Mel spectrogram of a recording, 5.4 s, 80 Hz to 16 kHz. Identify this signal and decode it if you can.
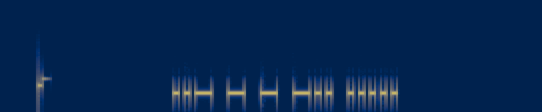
Morse code, heard as a keyed tone, about 22 wpm, 700 Hz. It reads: UTTD5
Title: Five Challenging Letter-Number Combinations 22wpm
